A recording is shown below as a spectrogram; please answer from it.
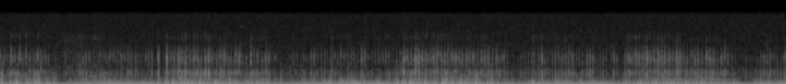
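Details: Close, loud purring from a relaxed house cat, a dense low rumble in repeated breath cycles of about one and a half seconds with brief dips between, plus soft breathy hiss.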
